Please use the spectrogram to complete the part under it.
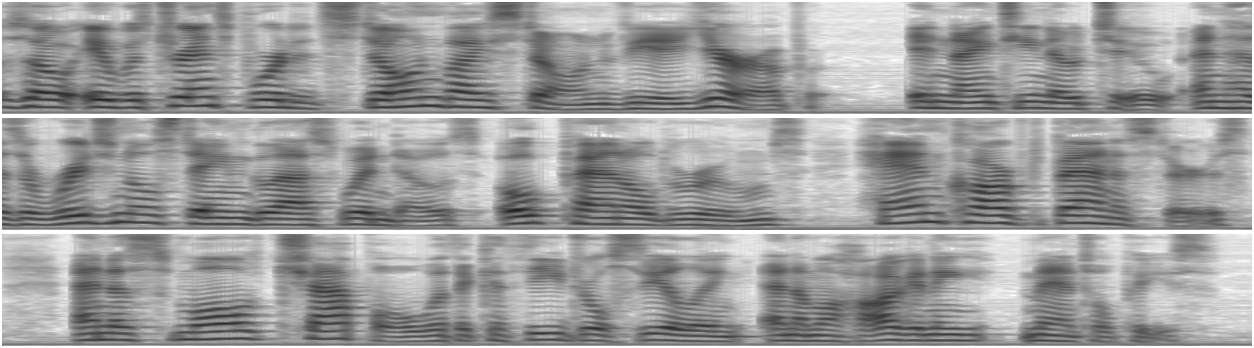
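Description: An American woman co-hosts a podcast, telling stories in a casual, slangy, self-deprecating comic way. Her voice is low-pitched, at a moderate pace.

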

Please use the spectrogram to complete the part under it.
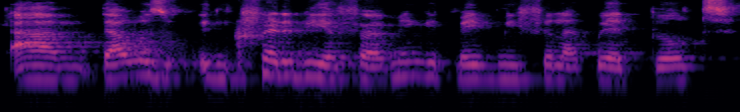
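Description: A woman's voice: fairly low pitch, fairly even intonation, fairly quick, rough recording. A woman who founded a creative agency, talking earnestly and animatedly in a casual interview, with lots of fillers.

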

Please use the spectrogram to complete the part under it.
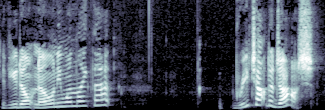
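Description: Casting: female podcast co-host, American accent, very expressive intonation, crisp bright tone, playful casual interjections. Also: sits high, a little slow. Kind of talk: casual chat.

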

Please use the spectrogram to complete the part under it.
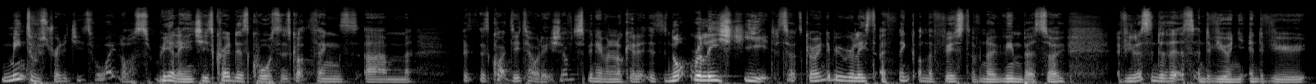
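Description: A man hosting a podcast, chatting casually and rambling a little, slightly hoarse from losing his voice. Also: mid-range voice, fast talker. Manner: rambling, chatty, self-correcting. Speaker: podcast host. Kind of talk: casual podcast intro and interview.

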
